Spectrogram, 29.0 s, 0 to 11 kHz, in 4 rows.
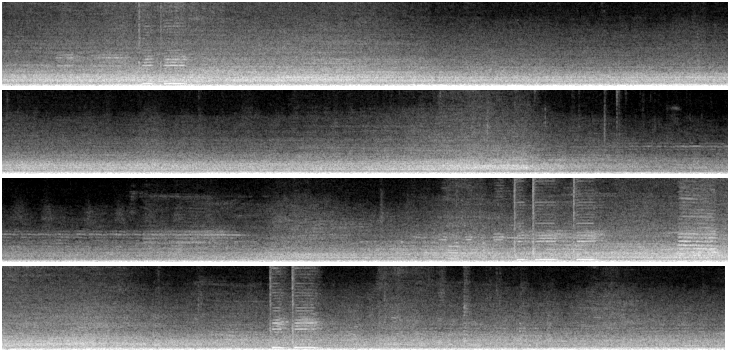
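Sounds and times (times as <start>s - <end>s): car road and engine rumble: 0.0s - 29.0s.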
